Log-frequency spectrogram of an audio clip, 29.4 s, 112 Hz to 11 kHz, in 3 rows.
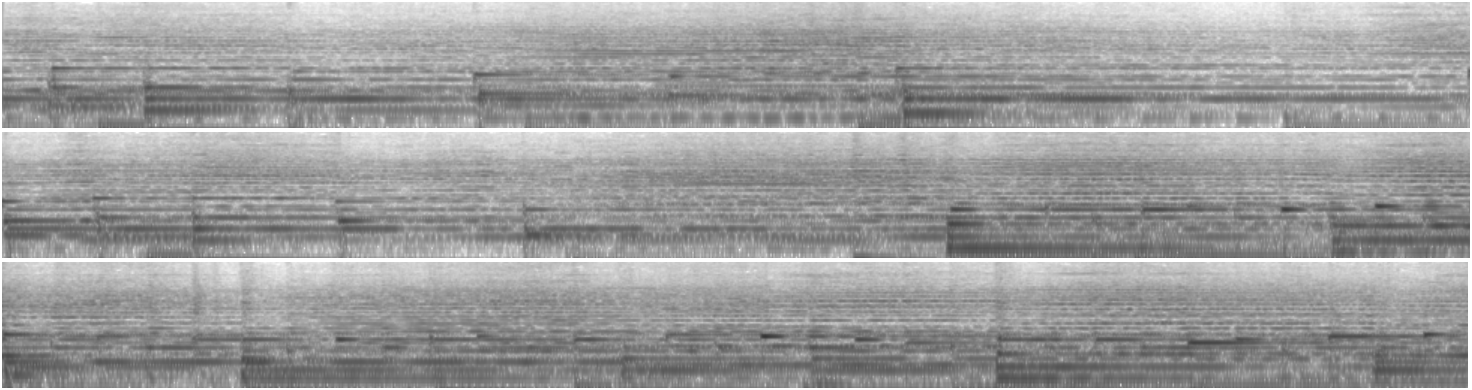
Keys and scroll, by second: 1.6 ctrl+g.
